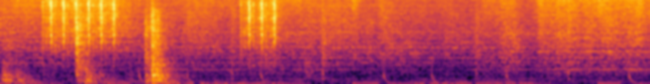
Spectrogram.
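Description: A firework rocket's fuse burning in a fizzing hiss as it sprays sparks, with a few louder crackles in the first two seconds. Background music with a steady bass runs underneath.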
